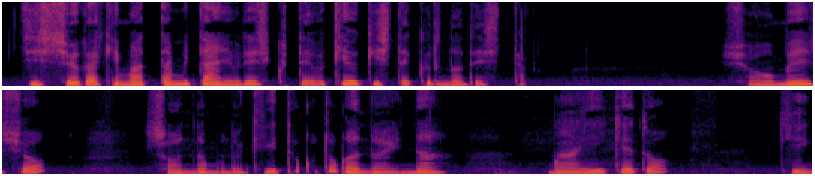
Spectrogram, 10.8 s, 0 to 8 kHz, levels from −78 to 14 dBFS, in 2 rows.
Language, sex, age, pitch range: Japanese, female, 50-69, 180-230 Hz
